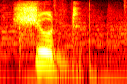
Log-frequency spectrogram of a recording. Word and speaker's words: should: Should. It is not should. Should. L is silent here.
